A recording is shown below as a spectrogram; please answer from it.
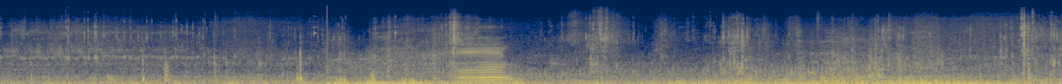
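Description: Wind buffeting the microphone with a low rumble, growing louder a few seconds in. About halfway there is a brief hummed voice sound, and a few sharp clicks come later.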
